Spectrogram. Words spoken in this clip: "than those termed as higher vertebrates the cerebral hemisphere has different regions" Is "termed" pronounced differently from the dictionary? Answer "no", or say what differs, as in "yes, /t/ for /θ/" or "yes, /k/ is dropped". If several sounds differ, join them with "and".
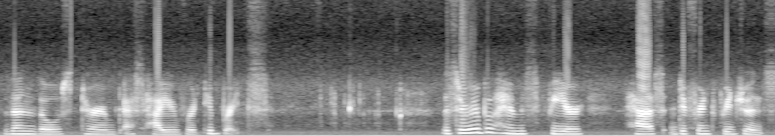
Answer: no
